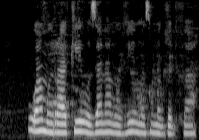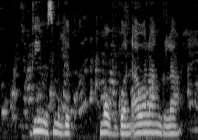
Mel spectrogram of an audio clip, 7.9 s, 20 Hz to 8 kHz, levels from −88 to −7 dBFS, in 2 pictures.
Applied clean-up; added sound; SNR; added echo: none; none; none; none.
